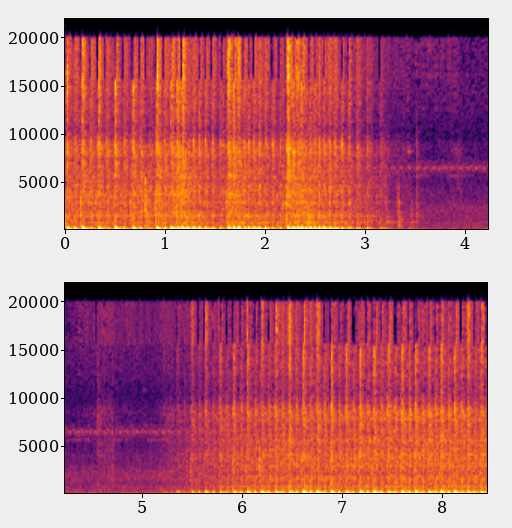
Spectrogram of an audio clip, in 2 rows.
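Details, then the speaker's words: Project 250EX ATV that sat 10 years, running after a tune-up at fast idle. Single-cylinder thumping with an uneven light knock on each beat; a crank bearing was first feared, but a stethoscope places it at the clutch: clutch knock. "but the engines making a knocking noise and I was concerned originally I thought it was a crank bearing"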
